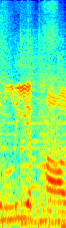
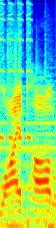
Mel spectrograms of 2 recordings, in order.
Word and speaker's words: Liepard: And he leads with a Leopard or Liepard or however you want to pronounce it.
